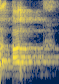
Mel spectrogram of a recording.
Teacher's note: तो ता में जुबान लग रही है ऊपर दांतों की जड़ में, मसूड़ों में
